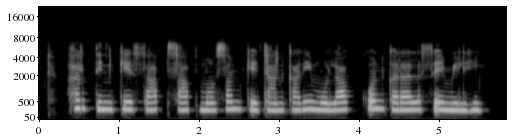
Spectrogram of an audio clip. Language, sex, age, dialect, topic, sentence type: Chhattisgarhi, female, 25-30, Eastern, agriculture, question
